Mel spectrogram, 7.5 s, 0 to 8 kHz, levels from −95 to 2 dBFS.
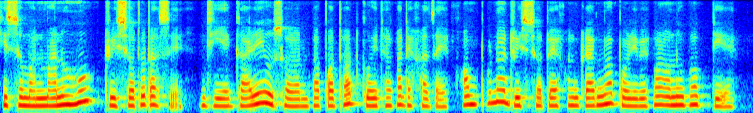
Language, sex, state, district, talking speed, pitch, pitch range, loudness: Assamese, female, Assam, Sonitpur, 160 wpm, 210 Hz, 200-230 Hz, -14 LUFS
